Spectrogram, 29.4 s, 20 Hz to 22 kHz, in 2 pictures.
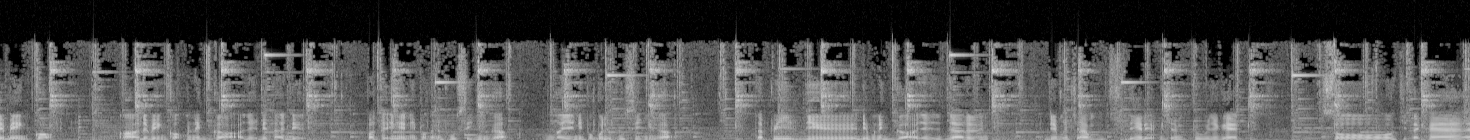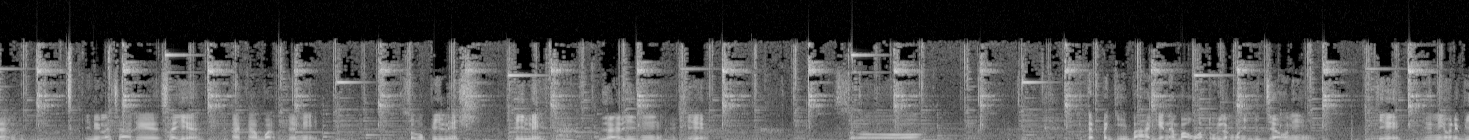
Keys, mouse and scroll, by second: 0.1 middle click, 1.2 r, 3.9 right click, 4.4 click, 4.9 r, 5.5 right click, 6.1 click, 6.5 r, 7.2 right click, 7.8 click, 8.3 r, 11.0 right click, 14.3-15.7 scroll down 2, 15.7 middle click, 19.3 click, 21.1 click, 23.1 click, 23.7 click.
